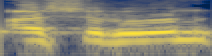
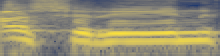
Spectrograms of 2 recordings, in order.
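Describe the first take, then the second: First: अशरून with a long oo before n; oo-vowel variant. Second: अशरीन with a long ee before n; ee-vowel variant. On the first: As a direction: say अशरून ending in -oon. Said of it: "बहुत से लोग अशरून कहते हैं". (ऊ की आवाज़ वाला अशरून) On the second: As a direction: say अशरीन ending in -een. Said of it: "बहुत से लोग अशरीन कहते हैं". (ई की आवाज़ वाला अशरीन) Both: Shown as a demonstration.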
